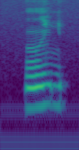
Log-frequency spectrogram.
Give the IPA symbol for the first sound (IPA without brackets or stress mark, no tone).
ə̃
